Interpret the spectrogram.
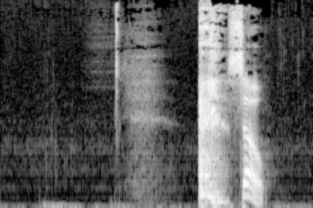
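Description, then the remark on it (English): A small click and a quiet slurp of someone sipping water, then a short, loud voiced exhale like a satisfied 'ahh' right after swallowing. “let me take a sip of water.”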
